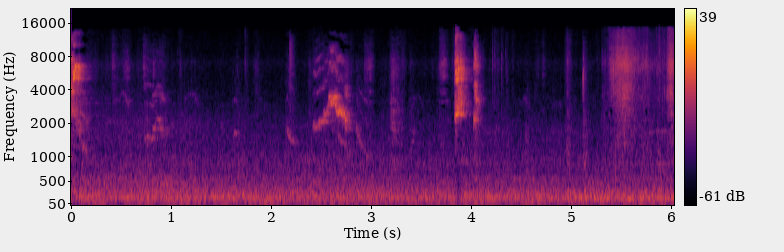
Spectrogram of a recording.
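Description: Pet parrots chirping, with one short chirp about two and a half seconds in and a sharper one near four seconds, over low steady background noise. Near the end, a rustle of seed being stirred by hand in a steel bowl.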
